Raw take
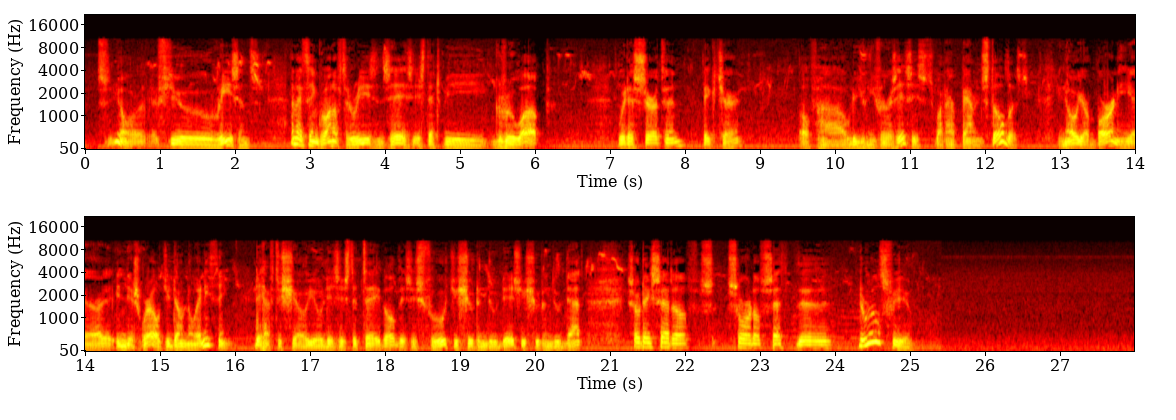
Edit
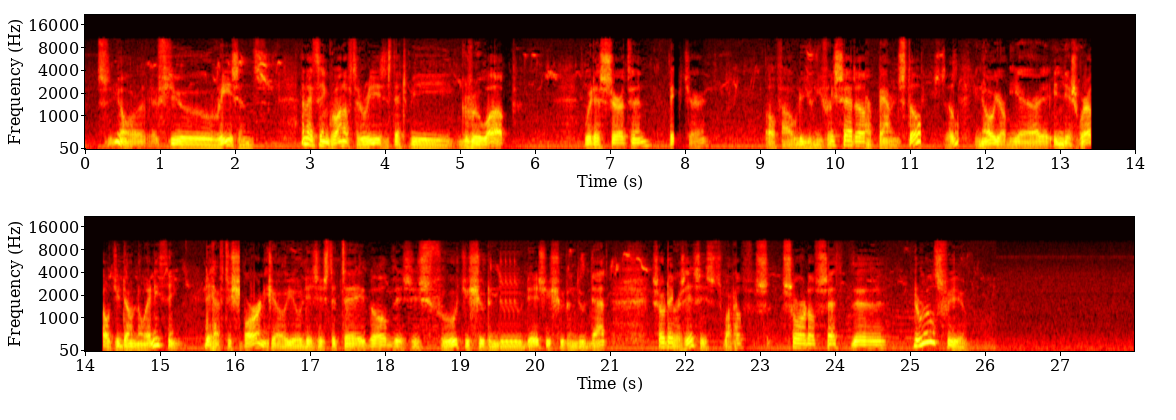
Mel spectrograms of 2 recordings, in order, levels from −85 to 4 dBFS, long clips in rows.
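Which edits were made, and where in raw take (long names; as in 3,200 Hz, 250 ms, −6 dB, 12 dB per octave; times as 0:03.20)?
0:02.10–0:02.38: time-stretch 1.5×
0:03.91–0:04.50: remove
0:08.31–0:08.89: fade in
0:09.75–0:10.01: remove
0:10.67–0:11.52: swap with 0:21.52–0:21.97
0:12.26–0:12.76: reverse
0:13.45–0:13.84: move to 0:16.74
0:14.92: splice in silence 0.83 s
0:17.79–0:18.65: time-stretch 1.5×
0:19.40: stutter 0.06 s, 4 plays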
